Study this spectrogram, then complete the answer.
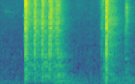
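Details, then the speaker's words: Ford flathead engine, sitting for years, first start attempt with choke on: two bursts of rapid clicking, engine not turning over; starter suspected, later found the motor was a little stuck. "what are you doing then must be the starter you got a hammer and an extension nothing then it's kicking out but it's not spinning over"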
